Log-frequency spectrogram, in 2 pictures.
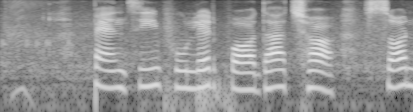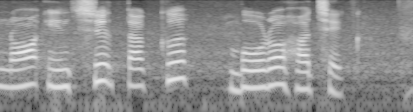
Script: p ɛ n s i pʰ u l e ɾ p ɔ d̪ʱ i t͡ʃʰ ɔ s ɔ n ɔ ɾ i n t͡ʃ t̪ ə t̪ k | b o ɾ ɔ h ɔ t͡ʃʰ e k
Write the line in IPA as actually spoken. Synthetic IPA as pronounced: p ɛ n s i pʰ u l e ɾ p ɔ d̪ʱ a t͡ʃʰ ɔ s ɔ n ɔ i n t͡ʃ t̪ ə k | b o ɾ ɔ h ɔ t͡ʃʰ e k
